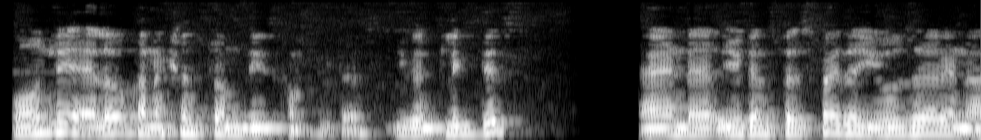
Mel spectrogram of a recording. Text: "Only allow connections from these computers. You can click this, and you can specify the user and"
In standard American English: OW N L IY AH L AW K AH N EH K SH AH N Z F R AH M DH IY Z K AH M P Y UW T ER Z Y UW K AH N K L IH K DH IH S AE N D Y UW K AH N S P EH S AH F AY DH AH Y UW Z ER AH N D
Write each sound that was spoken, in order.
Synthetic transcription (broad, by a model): OW N L IY AH L AW K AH N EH K SH AH N S F R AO M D IY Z K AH M P Y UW T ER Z Y UW K AH N K L IH K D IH S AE N D Y UW K AH N S P EH S AH F AY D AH Y UW Z ER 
